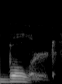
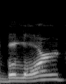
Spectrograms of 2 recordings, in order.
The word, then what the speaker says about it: Bullard: not bothered by it the correct pronunciation is bullard yeah i i the the the bellard thing i i love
